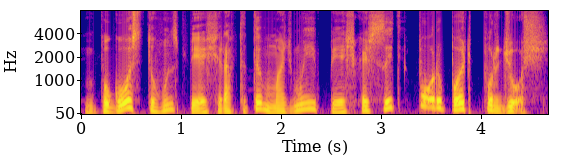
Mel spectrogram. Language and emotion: Kashmiri, happy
